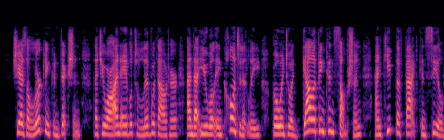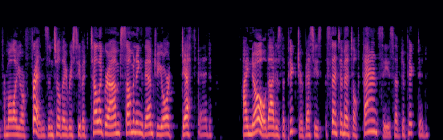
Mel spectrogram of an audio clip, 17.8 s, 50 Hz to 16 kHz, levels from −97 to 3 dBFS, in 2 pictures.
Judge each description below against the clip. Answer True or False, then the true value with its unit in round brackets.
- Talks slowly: False (180 wpm)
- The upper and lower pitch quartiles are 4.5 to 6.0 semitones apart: False (3.9 semitones)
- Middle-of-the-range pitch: False (210 Hz)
